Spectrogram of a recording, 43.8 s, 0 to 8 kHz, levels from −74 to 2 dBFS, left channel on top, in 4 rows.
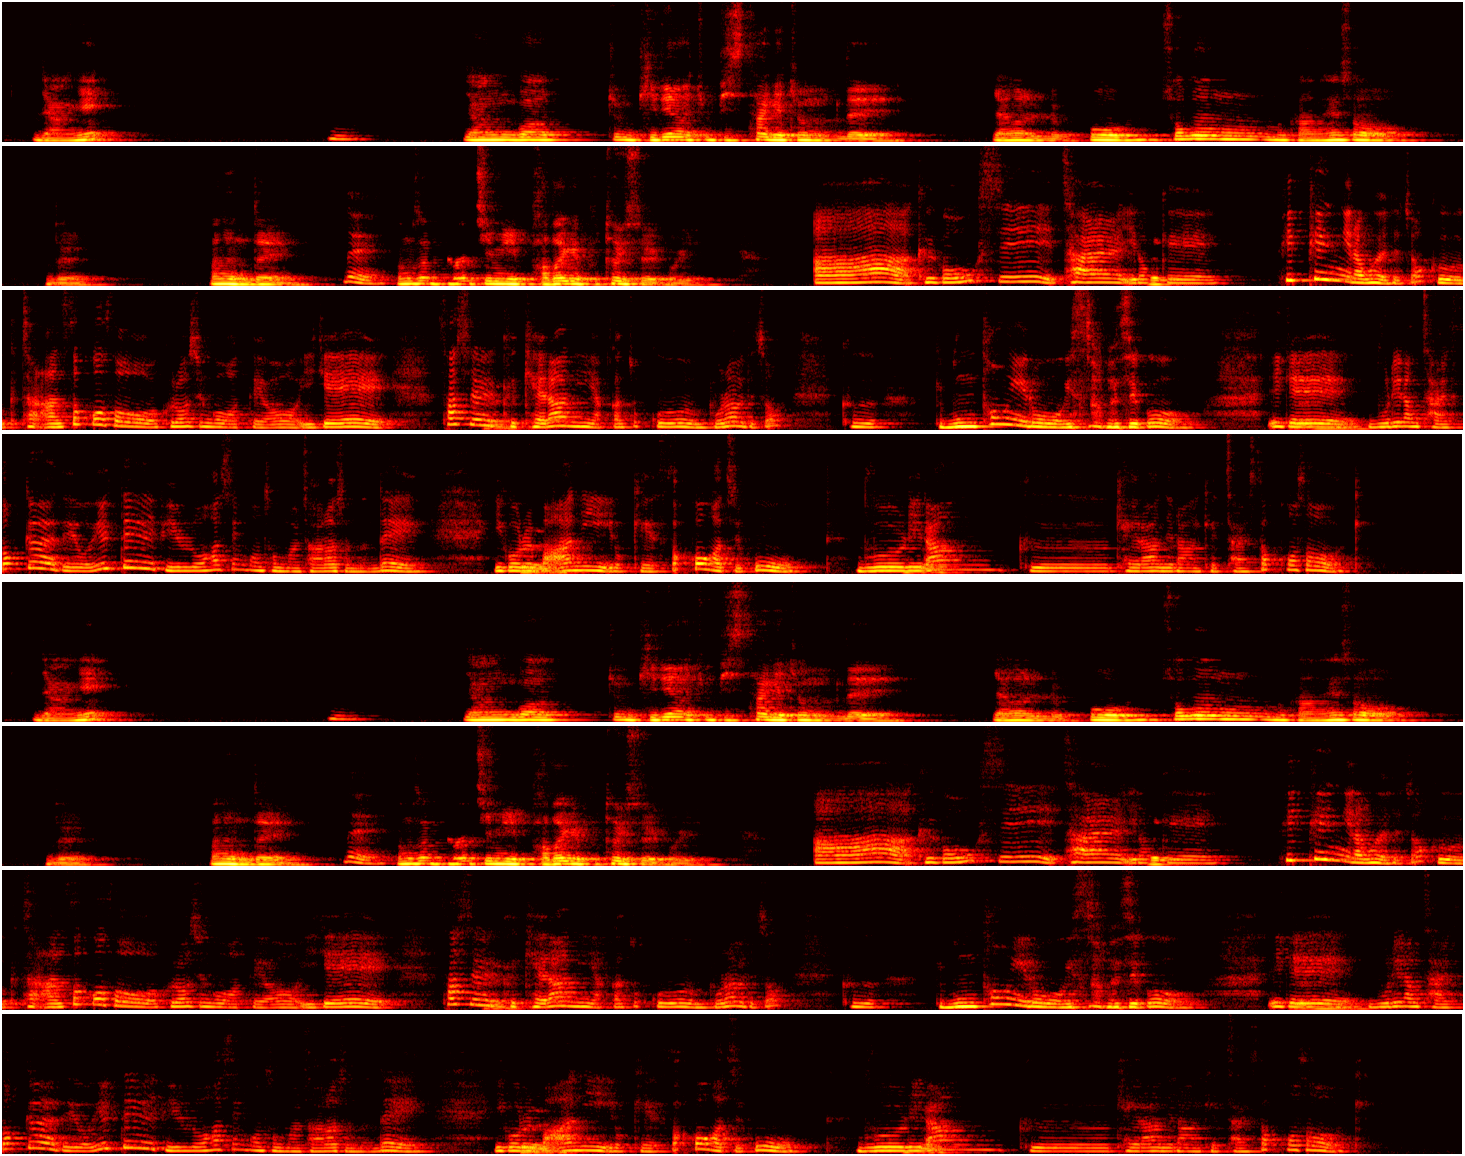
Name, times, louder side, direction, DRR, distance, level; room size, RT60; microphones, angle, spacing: voice 1, 0.2-0.8 3.5-4.2 4.6-6.7 7.4-10.5 11.3-11.6 12.5-13.1 13.9-16.2 19.6-19.7 25.5-25.7 31.6-32.0 36.8-37.1 39.7-39.9, equal, 20° left, 2 dB, 1.1 m, -21 dB
voice 2, 13.5-13.8 17.0-20.1 20.5-28.5 28.9-38.8 39.3-43.1, left 3 dB, 50° left, 4 dB, 0.6 m, -26 dB
13.0 x 7.1 x 2.7 m, 0.63 s
head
